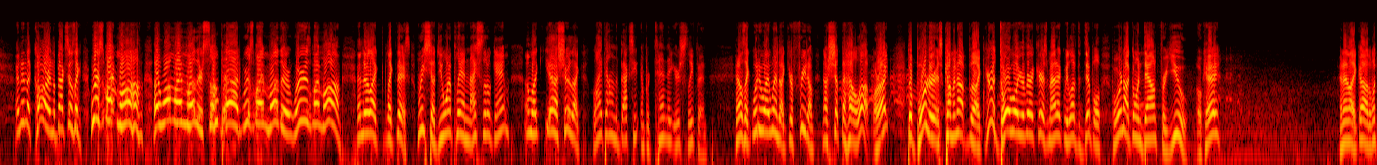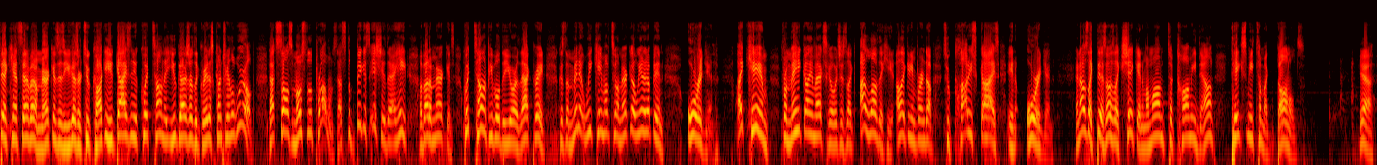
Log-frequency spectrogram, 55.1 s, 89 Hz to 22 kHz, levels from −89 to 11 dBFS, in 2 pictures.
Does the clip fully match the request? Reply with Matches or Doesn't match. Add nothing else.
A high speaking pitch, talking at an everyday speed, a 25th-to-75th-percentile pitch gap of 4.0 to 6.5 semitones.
Doesn't match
